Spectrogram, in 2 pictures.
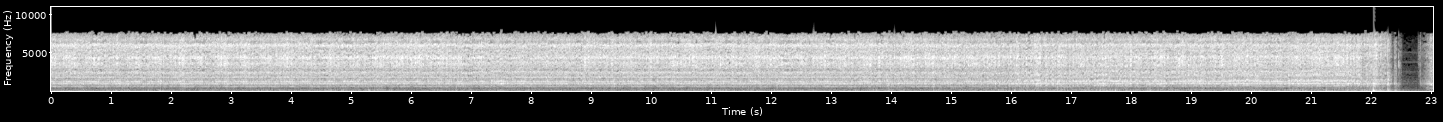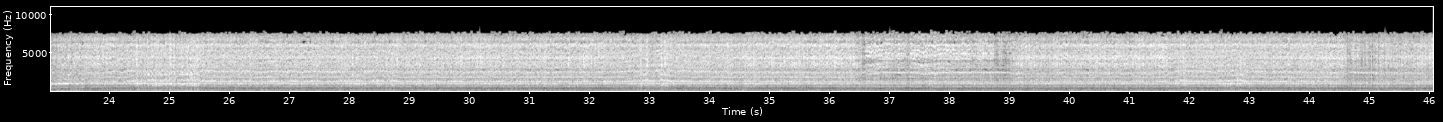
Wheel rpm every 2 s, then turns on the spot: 160, 160, 160, 160, 160, 160, 160, 160, 170, 160, 130, 80, 160, 160, 160, 160, 160, 160, 160, 160, 160, 160, 160.
none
